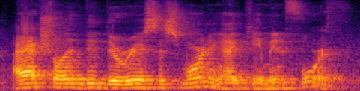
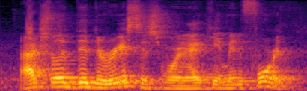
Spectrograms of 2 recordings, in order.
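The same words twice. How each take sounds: The two takes are said the same way.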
